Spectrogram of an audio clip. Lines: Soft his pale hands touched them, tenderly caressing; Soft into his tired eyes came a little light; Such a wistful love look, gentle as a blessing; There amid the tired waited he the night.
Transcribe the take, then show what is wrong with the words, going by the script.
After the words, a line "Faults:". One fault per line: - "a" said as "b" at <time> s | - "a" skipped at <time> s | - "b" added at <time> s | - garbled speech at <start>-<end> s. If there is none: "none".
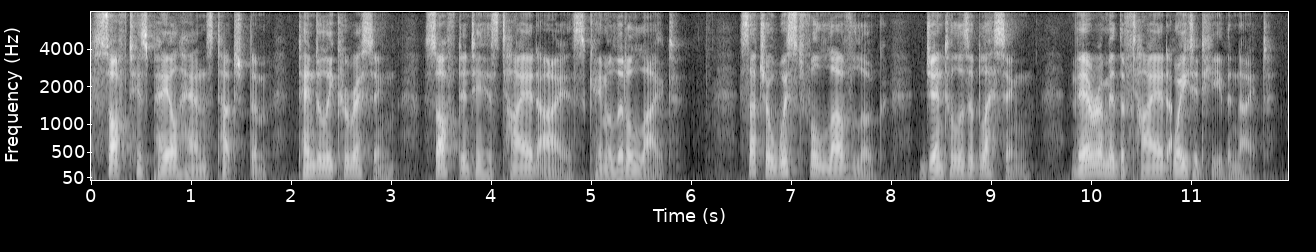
Soft his pale hands touched them, tenderly caressing; Soft into his tired eyes came a little light; Such a wistful love look, gentle as a blessing; There amid the tired waited he the night.
Faults:
none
